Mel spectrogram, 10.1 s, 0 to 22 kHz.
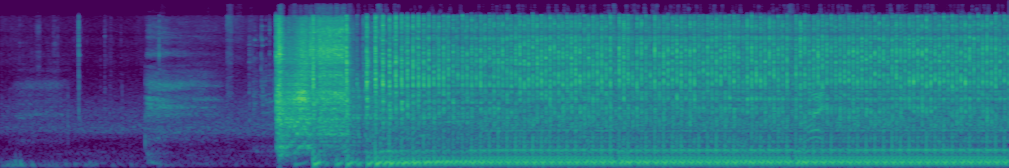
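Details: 1973 SS16 twin, revived after two years sitting (carb cleaned, rusted valve freed, fuel pump fitted and ignition wire tied to a switch), choke and drive belt hooked up, first drive: short crank, catches, steady even run, no misses or knocks; normal running.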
